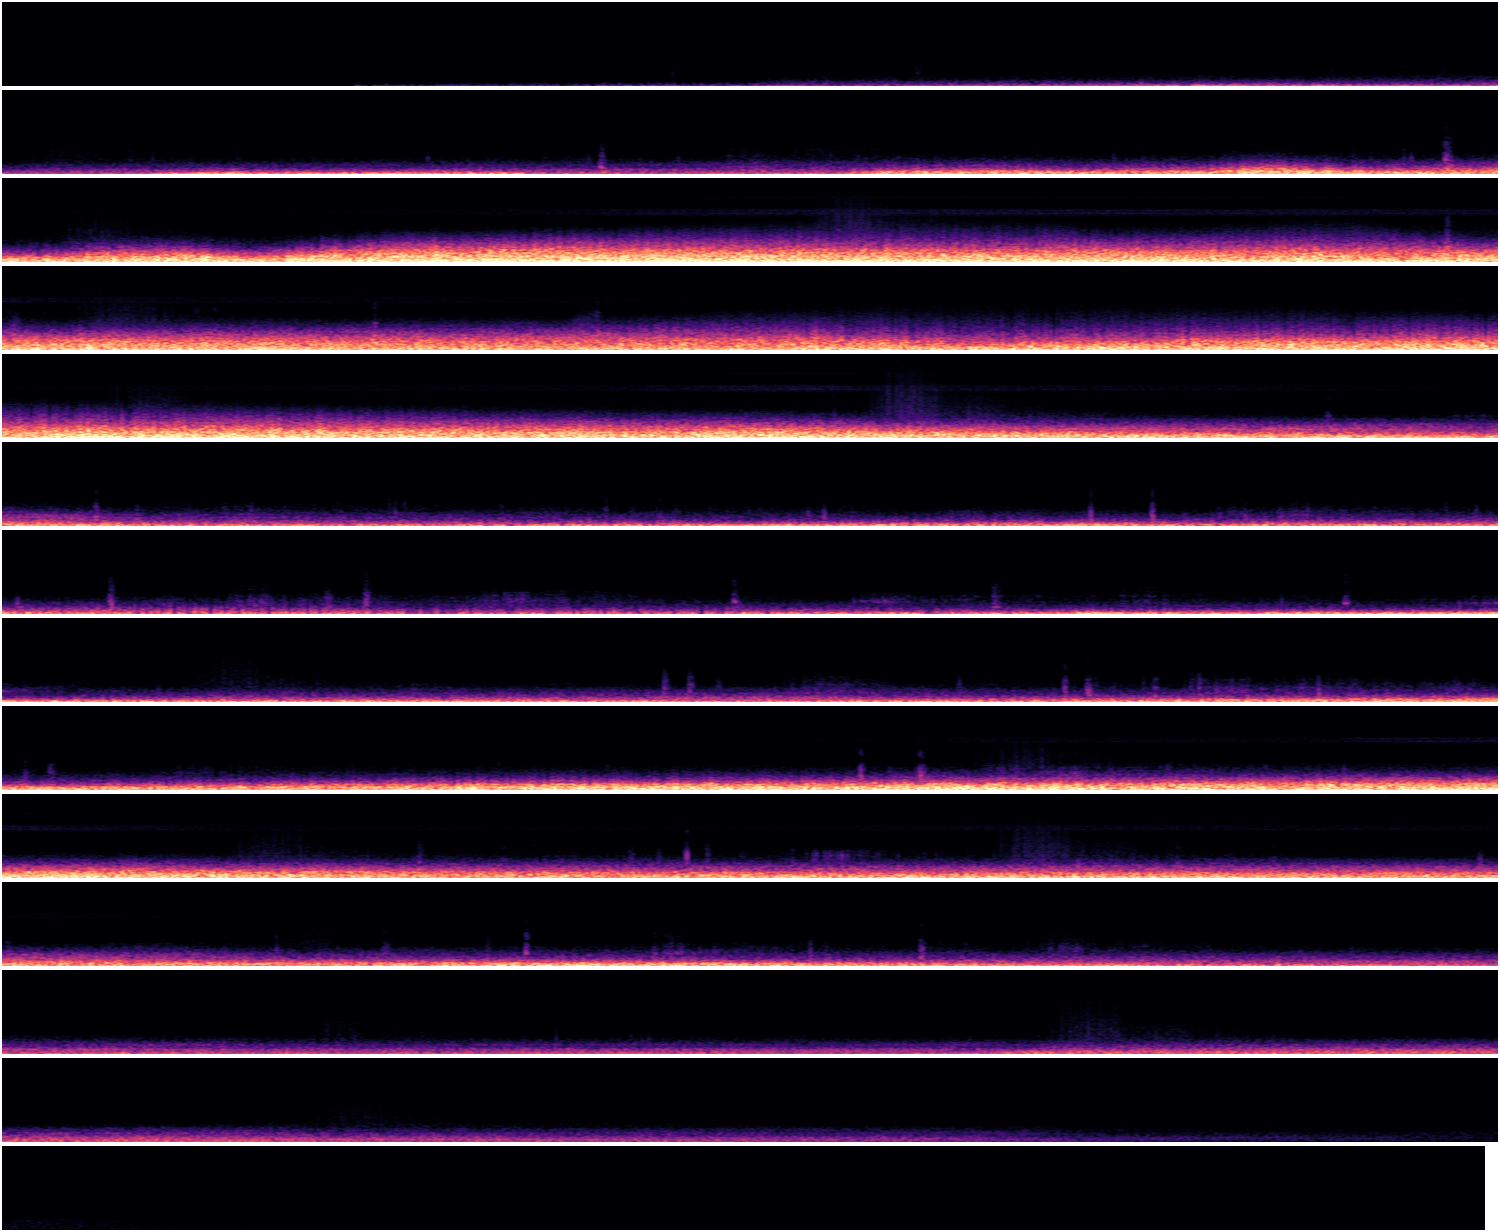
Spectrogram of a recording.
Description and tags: Sound of the earth opening up, something like the end of the world. Made using a whole bunch of filter plugins. Lots of sub bass. If you have a decent bass response, this will shake your windows. For the EarthFireWindWater contest.
armageddon, destruction, earth, rocks, rumble, volcano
